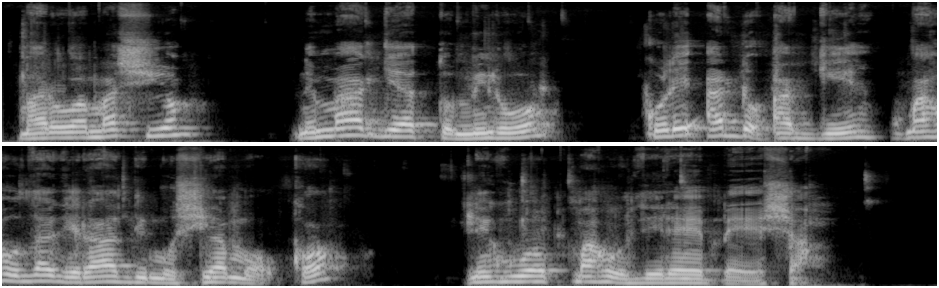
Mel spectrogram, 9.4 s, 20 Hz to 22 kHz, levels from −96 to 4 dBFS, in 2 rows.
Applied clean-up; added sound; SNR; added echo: neural mask model Resemble Enhance denoiser.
